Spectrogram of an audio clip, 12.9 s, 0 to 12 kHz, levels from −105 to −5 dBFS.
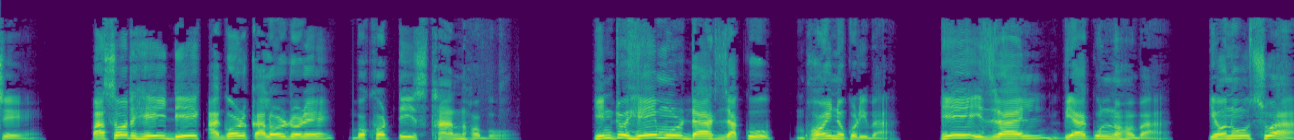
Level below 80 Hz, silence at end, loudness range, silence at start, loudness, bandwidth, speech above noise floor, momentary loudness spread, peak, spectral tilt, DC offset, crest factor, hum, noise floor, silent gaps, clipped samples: -74 dBFS; 0 s; 3 LU; 0 s; -17 LUFS; 11 kHz; over 73 dB; 12 LU; -2 dBFS; -6 dB/octave; under 0.1%; 16 dB; none; under -90 dBFS; 0.45-0.90 s, 3.36-3.48 s, 5.21-5.92 s, 7.74-7.89 s, 9.00-9.39 s, 11.73-12.07 s; under 0.1%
